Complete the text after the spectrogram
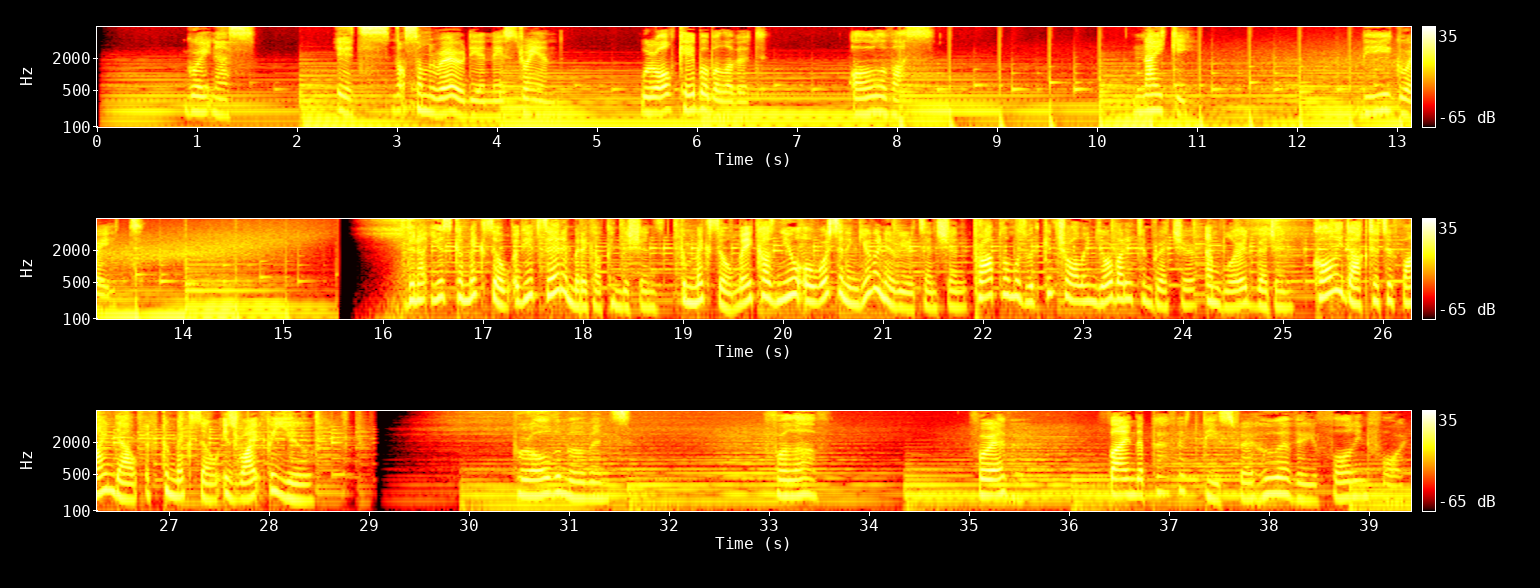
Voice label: voiceover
